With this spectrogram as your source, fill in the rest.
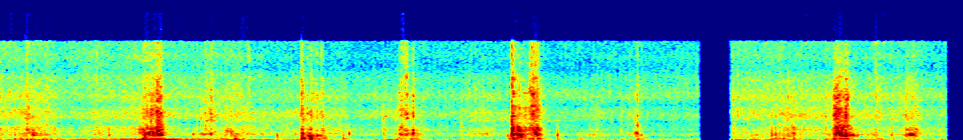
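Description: Chicken stirred in a pan with chicken masala and biryani masala for a country-chicken dum biryani, light sizzling under intermittent scrapes and clinks of a spoon against the pan, with a brief gap of silence near the end.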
